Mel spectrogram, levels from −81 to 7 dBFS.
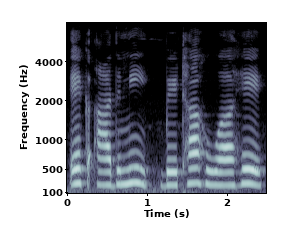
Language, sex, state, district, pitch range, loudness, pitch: Hindi, female, Madhya Pradesh, Bhopal, 225-250 Hz, -14 LUFS, 235 Hz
